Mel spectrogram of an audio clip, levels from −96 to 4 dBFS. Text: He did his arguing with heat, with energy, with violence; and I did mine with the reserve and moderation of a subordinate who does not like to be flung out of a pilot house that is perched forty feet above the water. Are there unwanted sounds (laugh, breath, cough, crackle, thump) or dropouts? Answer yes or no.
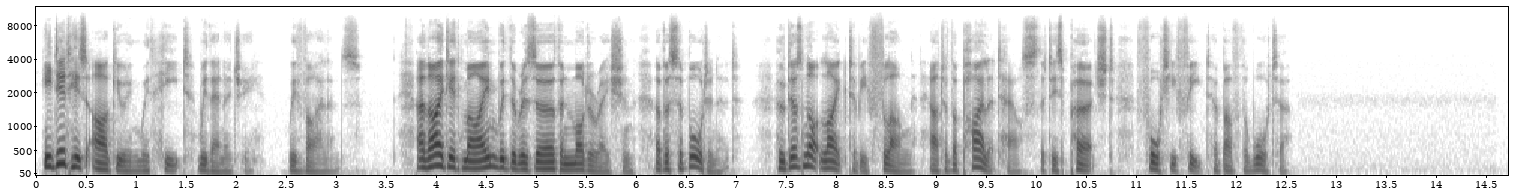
no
